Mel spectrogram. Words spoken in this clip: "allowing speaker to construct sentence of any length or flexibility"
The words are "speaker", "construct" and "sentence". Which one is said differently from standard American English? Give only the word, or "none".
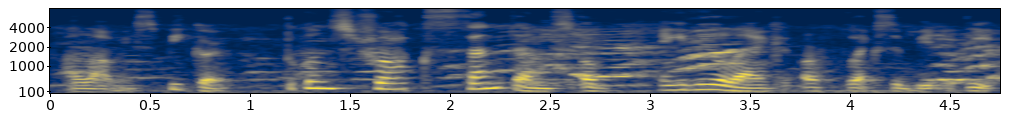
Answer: none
